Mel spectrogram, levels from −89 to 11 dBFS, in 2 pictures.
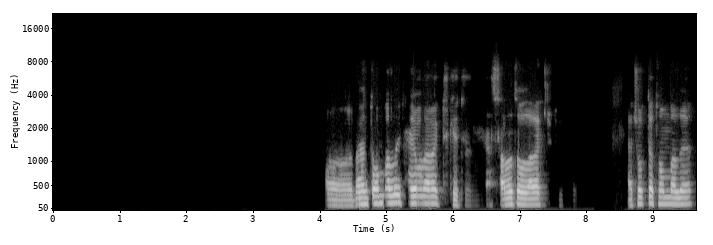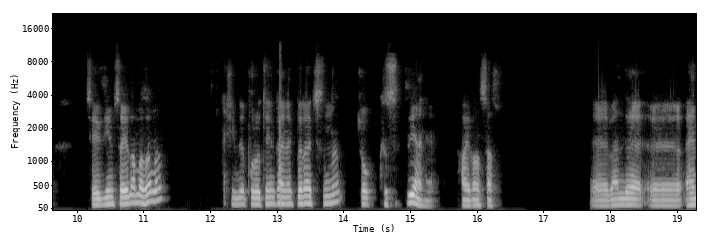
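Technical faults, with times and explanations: Nothing technical stands out anywhere in this speech recording, so there's no fault to list here.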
